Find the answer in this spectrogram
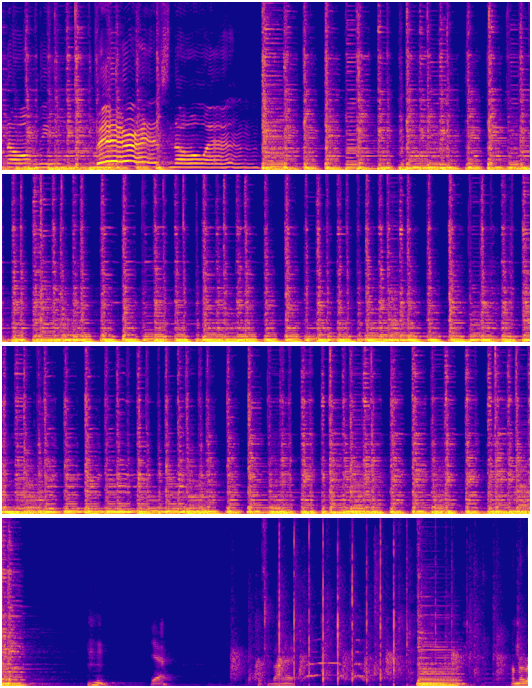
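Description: Solo acoustic guitar played hard and fast in a song's closing section, after a last held sung note in the first two seconds. The strumming stops suddenly about twenty seconds in, and a few quieter notes ring out before talk begins at the very end.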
